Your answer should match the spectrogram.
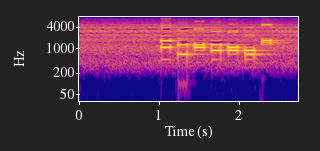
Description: Multi-frequency trunk signalling (R1, as on North American trunks), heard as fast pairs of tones, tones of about 120 ms. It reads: KP 46531 ST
